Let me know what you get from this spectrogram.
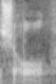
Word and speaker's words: Sheol: "For you will not abandon my soul to Sheol," or Sheol. We call it Sheol, but in Hebrew we pronounce it Sheol.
